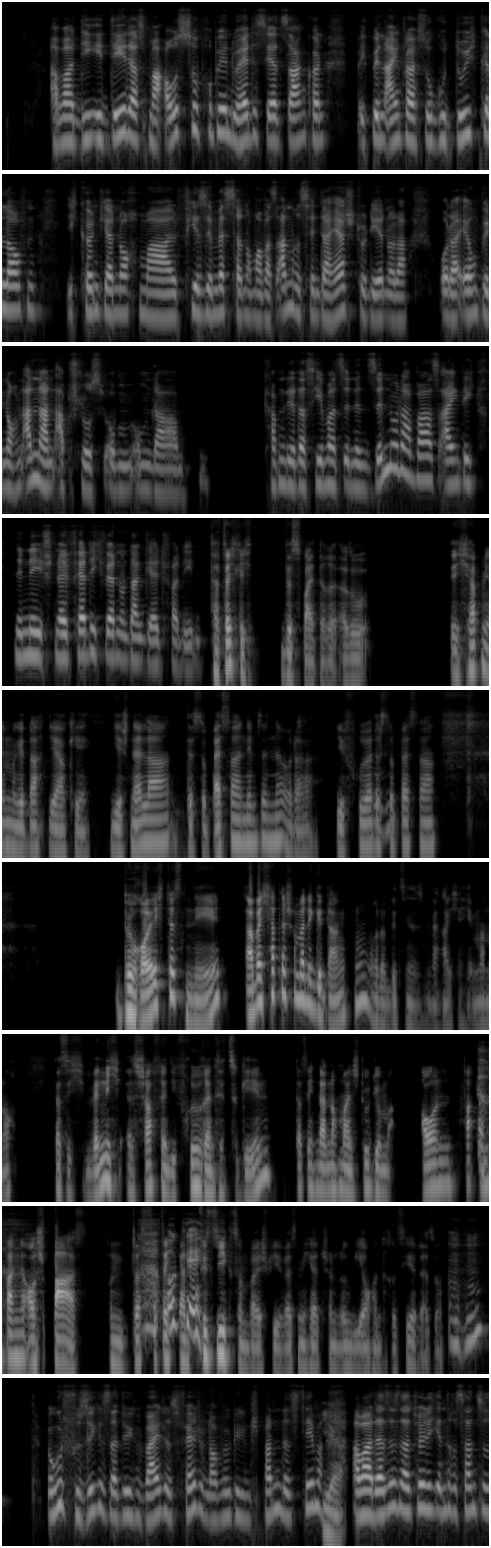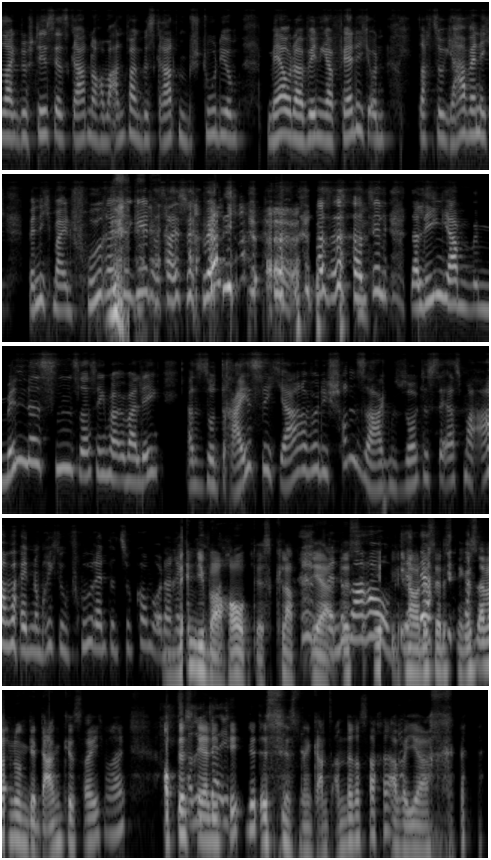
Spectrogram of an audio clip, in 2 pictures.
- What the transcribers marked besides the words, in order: chuckle; laugh; laughing while speaking: "wenn ich Das ist natürlich"; laugh; laughing while speaking: "falsch?"; laughing while speaking: "Ja, ja, genau"; laugh; chuckle
- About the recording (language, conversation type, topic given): German, podcast, Was treibt dich beruflich wirklich an?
